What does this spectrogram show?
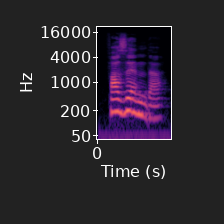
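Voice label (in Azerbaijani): "fazenda", Azerbaijani; Orfoqrafiya Lüğəti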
